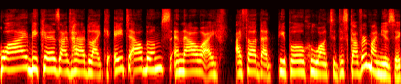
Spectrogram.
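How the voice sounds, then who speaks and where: A woman with a French Canadian accent speaks at a moderate pace in a fairly high pitch, her loudness very even against a quiet background. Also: ordinary pitch variation, dry, close sound with no echo. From Quebec, Montreal. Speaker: singer and recording artist. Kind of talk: casual interview at a trade show. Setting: live at an audio show.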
